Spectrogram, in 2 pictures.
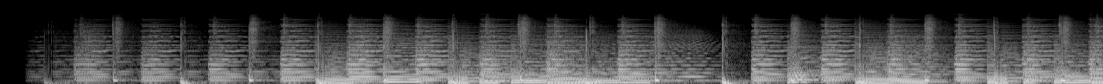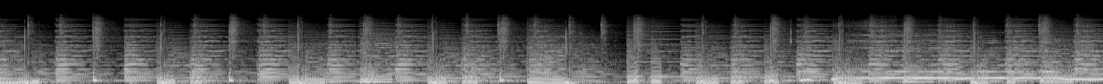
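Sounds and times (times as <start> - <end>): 
rough reggae pop music: 0.6 - 22.0.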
